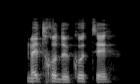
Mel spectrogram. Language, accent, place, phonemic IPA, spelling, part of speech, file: French, France, Lyon, /mɛ.tʁə d(ə) ko.te/, mettre de côté, verb, LL-Q150 (fra)-mettre de côté.wav
- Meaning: 1. to put aside 2. to put aside, to save 3. ellipsis of mettre de l'argent de côté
